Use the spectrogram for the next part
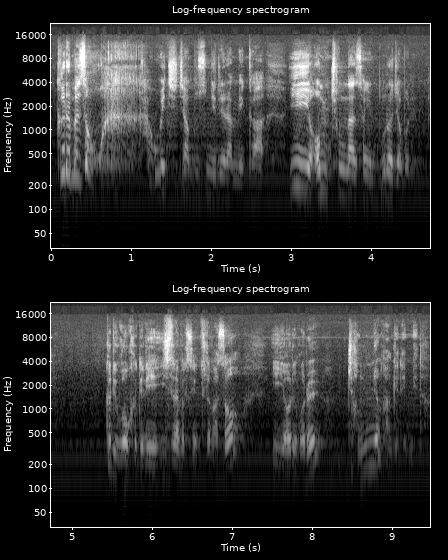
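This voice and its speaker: A man preaching in a church, his voice pitched somewhat high with a gravelly rasp and an intensely sharp, forceful edge. He swings dramatically between loud exclamations and hushed, breathy whispers. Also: a little hiss or hum. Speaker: pastor. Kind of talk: sermon. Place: church sanctuary.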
